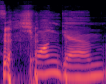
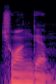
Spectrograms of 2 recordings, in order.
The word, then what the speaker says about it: Tchouanguem: It's Tchouanguem. When you look at it, it looks like 5,000 letters, but it's 11. All right, say your whole name one more time. Tchouanguem. Tchouanguem.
